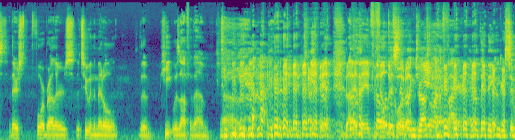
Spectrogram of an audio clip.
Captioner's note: laughter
